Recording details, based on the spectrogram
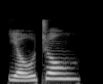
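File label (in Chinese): "由衷", Mandarin; chinese-flashcards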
